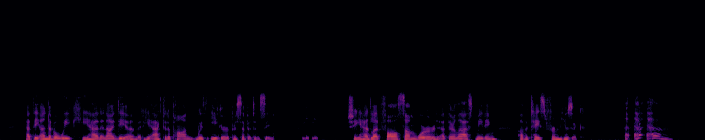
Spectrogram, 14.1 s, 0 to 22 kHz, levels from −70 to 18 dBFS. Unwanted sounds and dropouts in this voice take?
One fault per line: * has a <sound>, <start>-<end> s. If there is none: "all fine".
* has a laugh, 6.0-6.4 s
* has a throat clearing, 12.5-13.5 s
